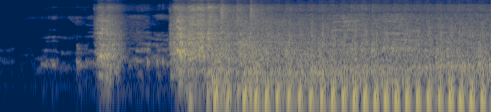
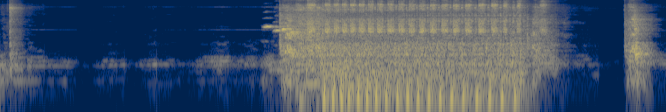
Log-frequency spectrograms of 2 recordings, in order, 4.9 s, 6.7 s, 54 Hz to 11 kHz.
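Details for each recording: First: Yamaha Mio Z (Mio M3 125) scooter after throttle body cleaning with carb cleaner, which fixed stalling at low throttle: engine catches after a couple of cranks and settles into a steady, even idle about three firings a second, no stumbling or dying. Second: Yamaha Mio Z (Mio M3 125) injection scooter that stalls at low throttle, restarted after throttle body cleaning: fires and runs about three seconds with an uneven, lumpy beat, then cuts out; idle still not settled; unstable idle.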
